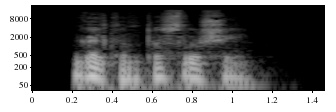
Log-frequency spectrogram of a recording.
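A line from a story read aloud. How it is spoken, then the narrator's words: Quiet. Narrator (Russian): тихо сказала Зоя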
